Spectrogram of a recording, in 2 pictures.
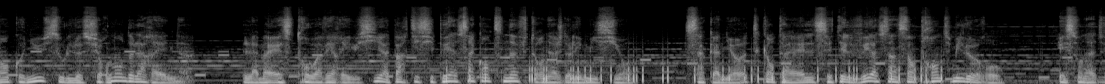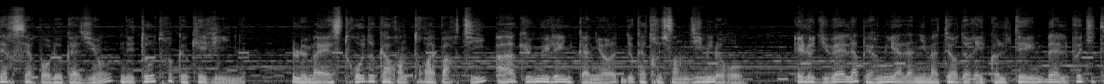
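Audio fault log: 4.47 to 9.42 s, train of clicks: a run of around forty sharp, near-identical pulses at about 7.9 per second but at an uneven spacing, so it sounds like a stuttering tick or pop riding over the sound and heard in its quieter moments too. The peaks stand roughly 15 dB above the surrounding material. Short bursts repeating with the same shape point to an outside injection, likely interference from nearby equipment or a faulty connection or power supply.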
